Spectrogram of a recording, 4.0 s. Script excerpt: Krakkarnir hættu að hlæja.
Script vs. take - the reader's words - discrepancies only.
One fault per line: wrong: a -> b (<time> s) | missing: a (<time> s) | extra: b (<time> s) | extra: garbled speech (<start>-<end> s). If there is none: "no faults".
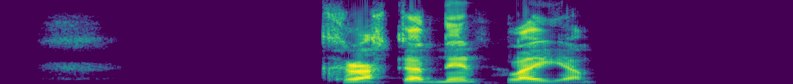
missing: hættu að (2.4 s)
